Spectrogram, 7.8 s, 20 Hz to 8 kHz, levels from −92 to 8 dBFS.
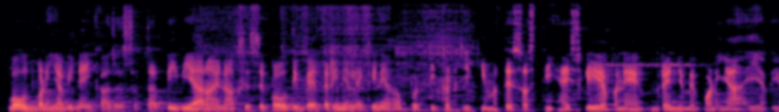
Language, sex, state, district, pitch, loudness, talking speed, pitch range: Hindi, male, Uttar Pradesh, Gorakhpur, 105 Hz, -27 LUFS, 230 wpm, 100-110 Hz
